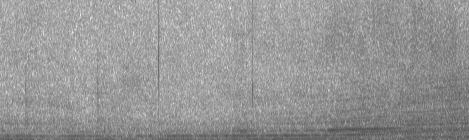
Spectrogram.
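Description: An IndyCar engine in iRacing on the Motegi oval, a steady tonal drone with rising pitch as the car accelerates, fairly faint, no voices.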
